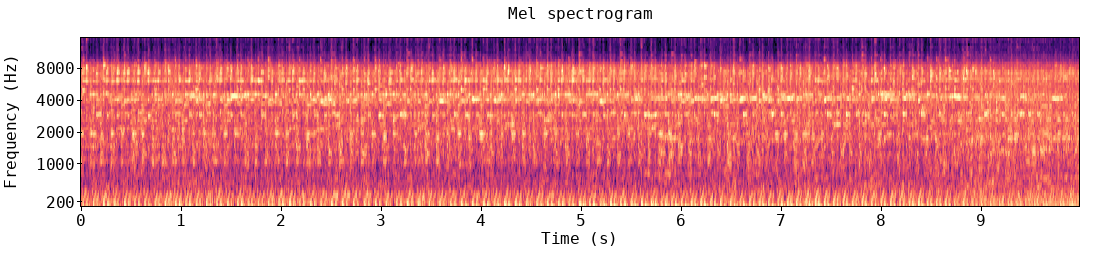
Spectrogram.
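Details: Commercial Briggs & Stratton 25hp V-twin on a Simplicity Champion XT zero turn, heads replaced after a pushrod problem, idle just adjusted. Steady, even firing with no misses or knocks. Mower judged in good shape: normal idle.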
